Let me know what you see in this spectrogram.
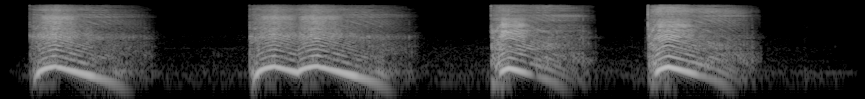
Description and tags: Electric Whisk Rev
Sounds of an electric whisk being revved.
